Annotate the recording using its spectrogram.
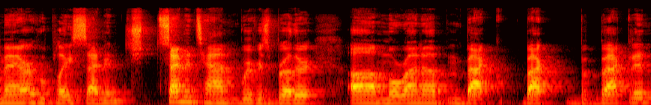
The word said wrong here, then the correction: Baccarin: excuse me, I mispronounced that as well, Baccarin, and Nora.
